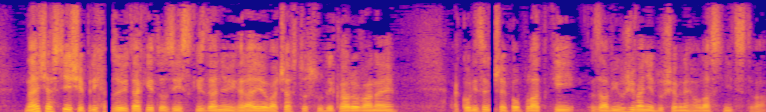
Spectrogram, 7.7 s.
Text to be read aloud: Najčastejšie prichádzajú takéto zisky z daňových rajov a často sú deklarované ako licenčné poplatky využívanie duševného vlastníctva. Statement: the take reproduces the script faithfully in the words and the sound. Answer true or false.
false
